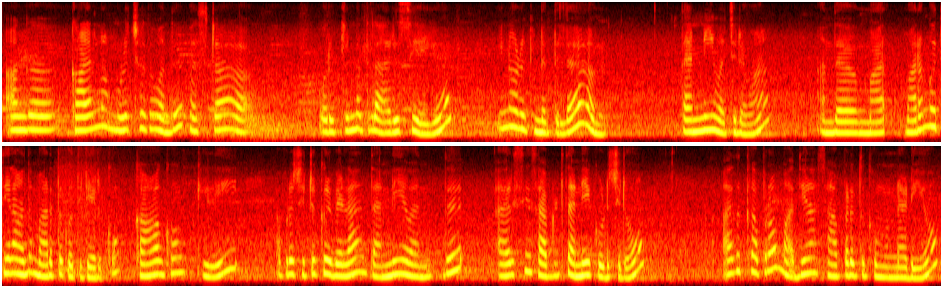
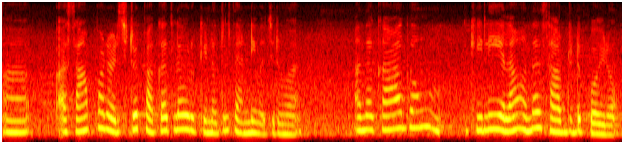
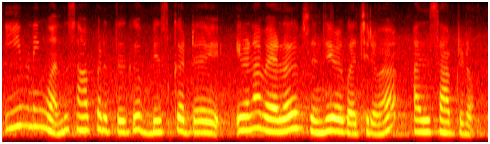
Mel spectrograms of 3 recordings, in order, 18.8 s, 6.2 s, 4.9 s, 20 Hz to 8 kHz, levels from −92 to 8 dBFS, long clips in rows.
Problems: background sounds at intervals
